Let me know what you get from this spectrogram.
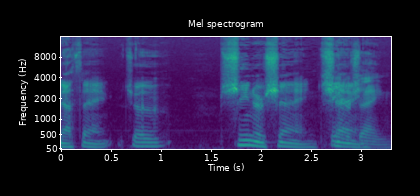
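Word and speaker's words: Schoen: Joe Sheen. Coming from. Is that how you pronounce it? I saw it. Shane, I think. Joe Sheen or Shane? Shane. Joe Sheen or Shane. Joe Shane.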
